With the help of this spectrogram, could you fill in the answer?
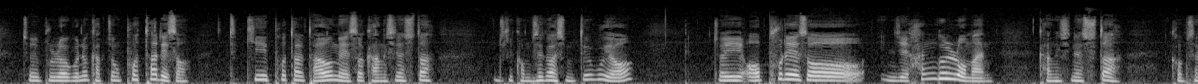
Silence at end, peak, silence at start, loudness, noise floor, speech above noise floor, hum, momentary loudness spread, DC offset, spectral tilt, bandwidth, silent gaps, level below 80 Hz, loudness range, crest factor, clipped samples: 0 s; -2 dBFS; 0.25 s; -17 LUFS; -41 dBFS; 25 dB; none; 13 LU; under 0.1%; -5.5 dB/octave; 15 kHz; none; -36 dBFS; 4 LU; 16 dB; under 0.1%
